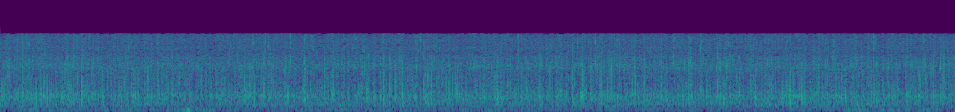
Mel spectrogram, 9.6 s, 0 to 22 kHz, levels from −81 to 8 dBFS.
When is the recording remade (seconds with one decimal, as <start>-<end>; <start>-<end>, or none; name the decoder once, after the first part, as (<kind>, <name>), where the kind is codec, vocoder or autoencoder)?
none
